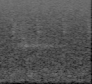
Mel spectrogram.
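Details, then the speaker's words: Living room ceiling fan running while being balanced with a weight kit: a light, repeating tick over a low, steady hum, barely improved by the weights. "I can't really tell if it's better or not it might be slightly but it's not good enough to get rid of the other sound that sound that ticking sound I can't live with"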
